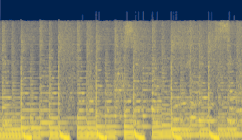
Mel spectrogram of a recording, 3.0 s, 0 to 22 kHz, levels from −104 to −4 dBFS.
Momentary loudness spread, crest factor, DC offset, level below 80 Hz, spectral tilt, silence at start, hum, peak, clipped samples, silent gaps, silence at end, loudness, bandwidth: 1 LU; 10 dB; under 0.1%; -16 dBFS; -5 dB/octave; 0 s; none; 0 dBFS; under 0.1%; none; 0 s; -12 LUFS; 13.5 kHz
